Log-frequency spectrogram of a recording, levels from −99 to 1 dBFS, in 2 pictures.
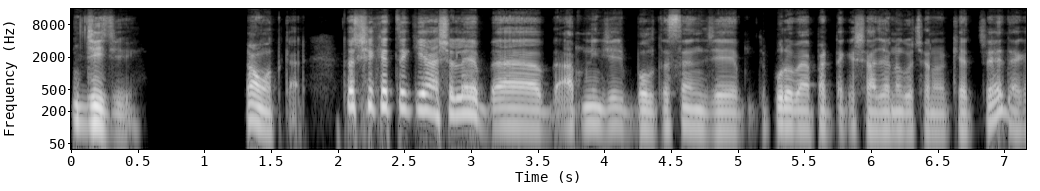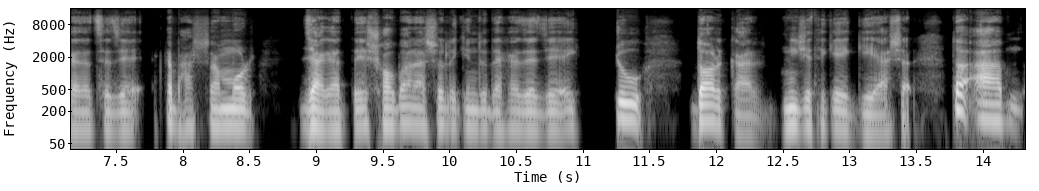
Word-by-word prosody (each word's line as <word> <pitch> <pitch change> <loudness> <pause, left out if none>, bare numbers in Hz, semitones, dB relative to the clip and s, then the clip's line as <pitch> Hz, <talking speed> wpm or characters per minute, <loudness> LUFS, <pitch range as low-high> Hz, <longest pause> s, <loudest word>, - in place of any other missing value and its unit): জ্বী, 125 - +11
জ্বী। 90 -1 -9 0.9
চমৎকার! - - +2 0.3
তো - - +1
সেক্ষেত্রে 240 -2 +4
কি 215 - +2
আসলে 175 +3 +4 0.2
ব্যা 115 +1 +2 0.5
আপনি 120 - -3
যে 115 - -4 0.2
বলতেছেন 105 +2 +1
যে 100 - 0 0.4
পুরো 115 -1 +4
ব্যাপারটাকে 105 0 -5
সাজানো 95 -1 -2
গোছানোর 90 -1 -6
ক্ষেত্রে - - -5
দেখা 100 +1 -3
যাচ্ছে 95 0 -5
যে, 100 - -2 0.2
একটা 110 - -1
ভারসাম্যর 110 0 +1 0.5
জায়গাতে 100 -1 +3 0.2
সবার 120 +2 0
আসলে 110 +1 -3
কিন্তু 105 -1 -4
দেখা 100 +1 -5
যায় 100 -1 0
যে, 100 - -2
একটু 145 +8 0 0.6
দরকার 100 -11 +1 0.3
নিজে 115 0 +2
থেকে 110 -1 -6
এগিয়ে 85 0 -5
আসার। - - -4 0.3
তো - - +8 0.2
আম 135 -1 +2
105 Hz, 155 wpm, -24 LUFS, 100-115 Hz, 0.9 s, জ্বী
